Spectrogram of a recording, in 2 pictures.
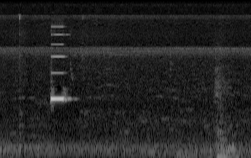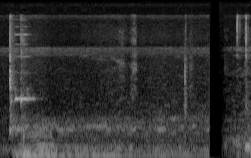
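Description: An oven is set with a short beep and button presses, then its timer runs with a steady low hum and a faint click, close by in a quiet room.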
